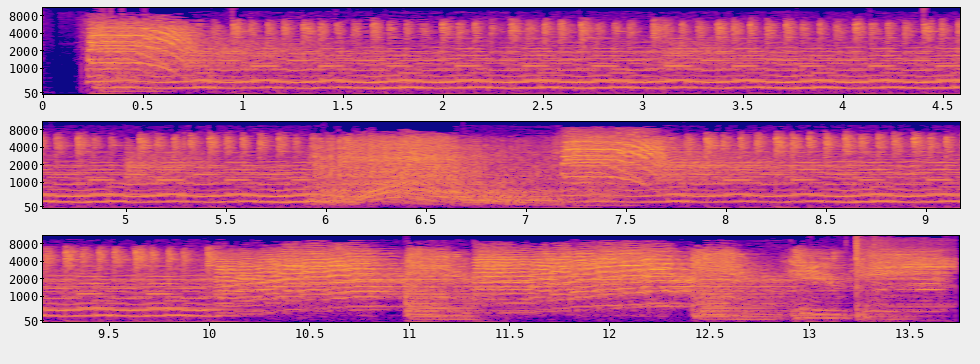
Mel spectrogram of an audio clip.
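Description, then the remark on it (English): A loud, brassy classic cartoon theme song plays with steady, bright melodic lines, while a swooping engine rev rises and falls midway through the music, followed by punchy accented bursts. “It is the final round of our pop culture pop quiz. The theme is classic cartoon theme songs.”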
